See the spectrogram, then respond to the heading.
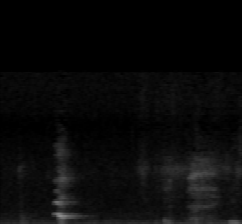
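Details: A soft, squeaky, mouse-like hiccup from a baby boy, then quieter breaths and small sounds; ordinary infant hiccups, which his mother says he also had badly in the womb.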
